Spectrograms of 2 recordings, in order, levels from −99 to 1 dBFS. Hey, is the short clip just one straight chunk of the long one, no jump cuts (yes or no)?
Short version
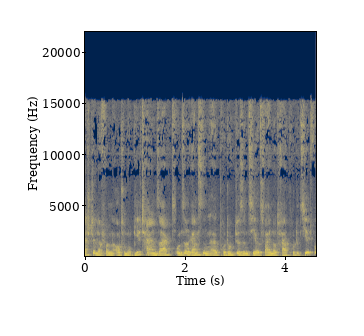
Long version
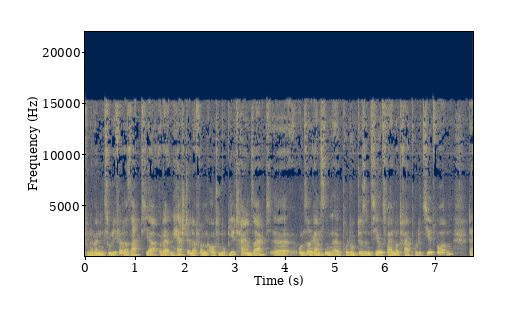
no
